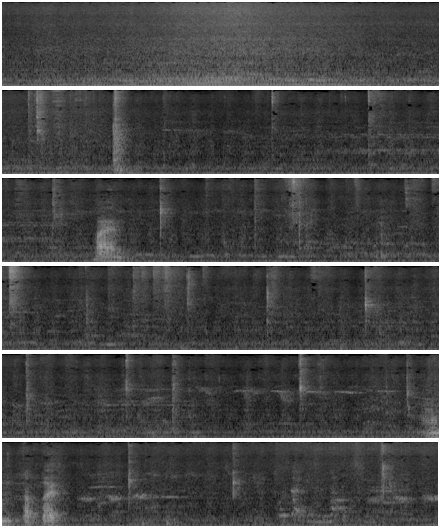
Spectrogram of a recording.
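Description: A man chews food noisily close to a microphone.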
